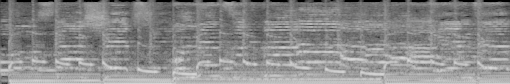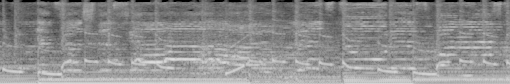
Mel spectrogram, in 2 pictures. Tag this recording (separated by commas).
Music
